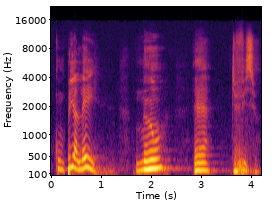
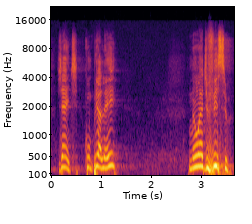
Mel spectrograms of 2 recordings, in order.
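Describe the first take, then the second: First: Cumprir a lei não é difícil with a pause before each word, não hit loudest. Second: Slow, loud não é difícil said as a wake-up call; poking shout. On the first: Pastor spells out the point to the church, word by word. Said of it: "Jesus tá falando assim, ó". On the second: Pastor pokes a drowsy person, loud and slow. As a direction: shout it slowly to wake the listener. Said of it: "Fala assim, ó". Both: Shown as a demonstration.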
